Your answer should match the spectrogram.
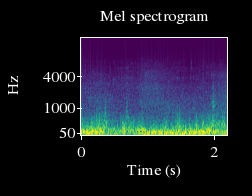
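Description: Wind buffeting the microphone on a small open boat: a steady low rumble with no pitched note in it.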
